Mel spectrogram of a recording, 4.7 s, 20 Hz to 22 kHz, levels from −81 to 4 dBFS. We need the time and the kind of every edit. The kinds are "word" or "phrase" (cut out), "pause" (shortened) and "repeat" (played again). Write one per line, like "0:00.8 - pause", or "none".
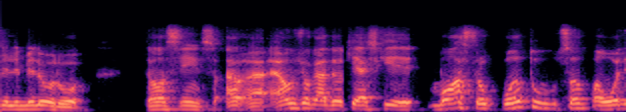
0:02.6 - word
